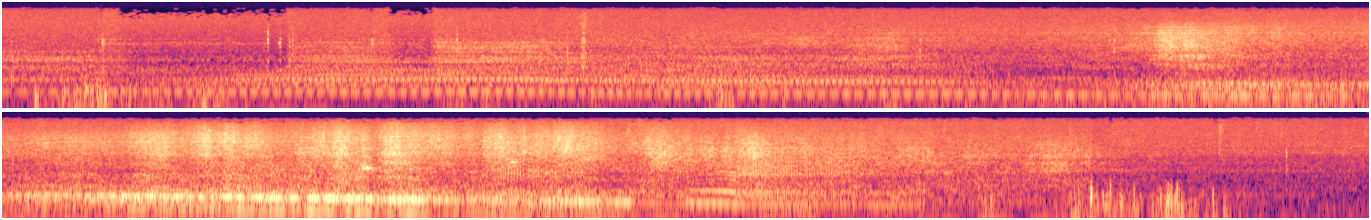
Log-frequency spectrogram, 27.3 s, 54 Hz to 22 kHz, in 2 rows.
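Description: The twin piston engines of a Piper PA-23-250 Aztec droning as it comes in to land. The sound grows louder as the plane passes close about two-thirds of the way through, then fades as it rolls out along the runway. A few sharp knocks come near the end.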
